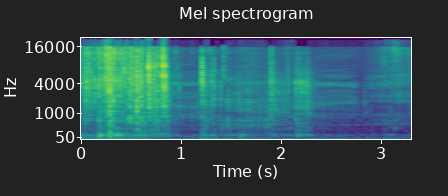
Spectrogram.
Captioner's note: heavy Breathing from the recently expressed rage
